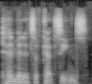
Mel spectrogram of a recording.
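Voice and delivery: usual speaking voice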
